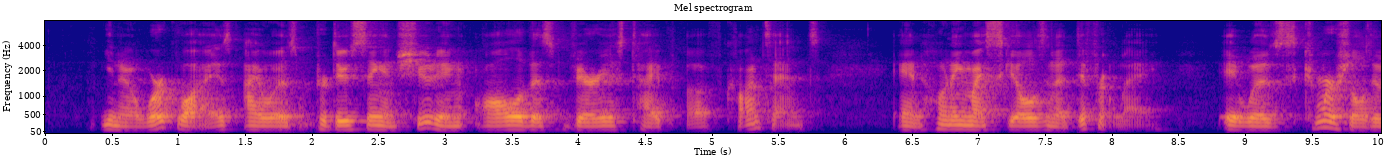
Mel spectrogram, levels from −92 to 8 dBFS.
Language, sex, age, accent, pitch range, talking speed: English, male, 30-49, American, 100-115 Hz, 160 wpm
